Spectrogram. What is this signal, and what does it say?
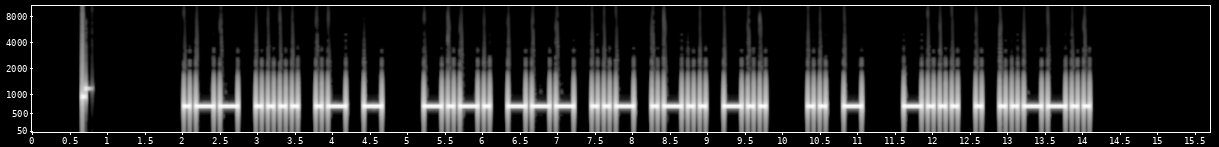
Morse code, heard as a keyed tone, about 14 wpm, 700 Hz. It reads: WHAT COULD IT BE?
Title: Sentences from Top 100 Words 15wpm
